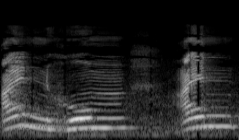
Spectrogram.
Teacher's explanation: Ada nun, ada ya. Kemudian anhum an kena senyumlah sebab dua-duanya huruf tipis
